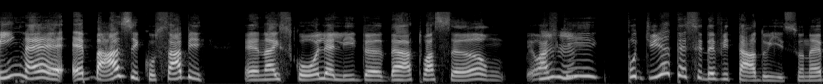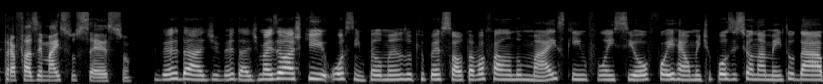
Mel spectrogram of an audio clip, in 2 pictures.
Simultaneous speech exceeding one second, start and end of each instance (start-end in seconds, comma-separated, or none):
none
